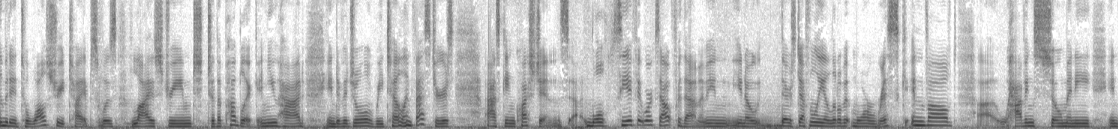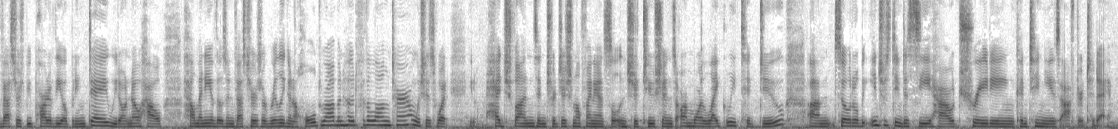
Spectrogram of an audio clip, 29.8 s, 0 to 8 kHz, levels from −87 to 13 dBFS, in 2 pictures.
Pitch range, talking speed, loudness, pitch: 180-205 Hz, 195 wpm, -19 LUFS, 185 Hz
